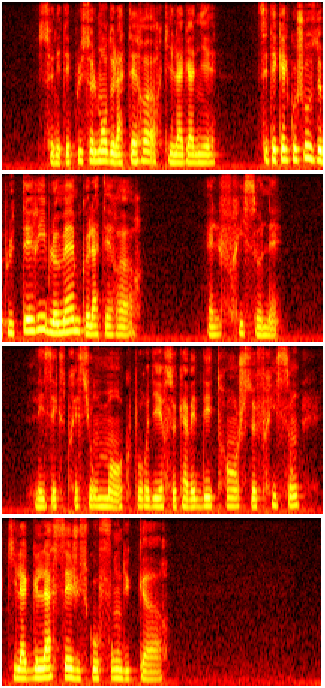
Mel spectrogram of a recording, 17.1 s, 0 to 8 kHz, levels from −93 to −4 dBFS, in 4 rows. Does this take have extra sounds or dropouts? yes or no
no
